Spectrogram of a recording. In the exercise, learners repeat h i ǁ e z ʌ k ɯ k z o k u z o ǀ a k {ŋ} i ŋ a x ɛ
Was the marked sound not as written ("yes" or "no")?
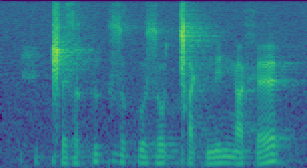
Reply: yes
